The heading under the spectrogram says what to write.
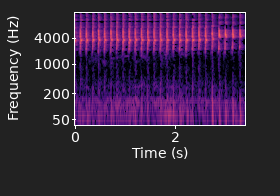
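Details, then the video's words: Lovebird of fighter type in a long ngekek sequence meant to call a rival, used as tutor material: a rapid, shrill, scratchy rattle of about seven notes per second, sustained without pause. "LB FIGHTER NGEKEK PANJANG masteran lovebird ngetik ngekek panjang"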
